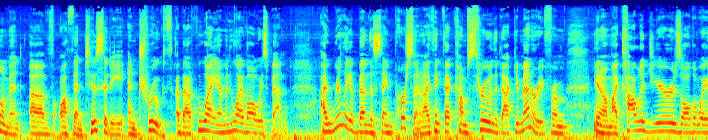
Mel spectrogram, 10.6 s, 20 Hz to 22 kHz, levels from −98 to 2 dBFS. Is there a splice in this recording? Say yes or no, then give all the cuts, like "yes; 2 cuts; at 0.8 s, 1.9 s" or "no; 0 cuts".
no; 0 cuts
